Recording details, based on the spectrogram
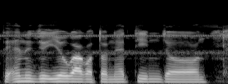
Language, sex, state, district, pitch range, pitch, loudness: Chakma, male, Tripura, Dhalai, 120-135 Hz, 125 Hz, -18 LUFS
